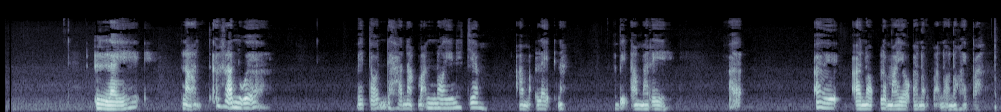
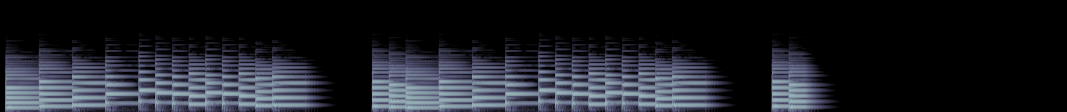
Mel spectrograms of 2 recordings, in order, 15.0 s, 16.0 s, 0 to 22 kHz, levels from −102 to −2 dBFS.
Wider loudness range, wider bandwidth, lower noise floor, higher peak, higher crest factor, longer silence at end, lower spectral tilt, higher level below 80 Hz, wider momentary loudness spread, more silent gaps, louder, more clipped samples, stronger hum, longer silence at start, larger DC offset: first, 8 LU vs 5 LU; first, 11 kHz vs 4.7 kHz; first, -61 dBFS vs -55 dBFS; first, -2 dBFS vs -22 dBFS; first, 24 dB vs 14 dB; second, 0.1 s vs 3.75 s; about the same, -7 dB/octave vs -7 dB/octave; about the same, -68 dBFS vs -72 dBFS; first, 17 LU vs 7 LU; second, none vs 5.07-5.57 s, 11.06-11.57 s; first, -24 LUFS vs -35 LUFS; neither; neither; first, 1.4 s vs 0.05 s; neither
